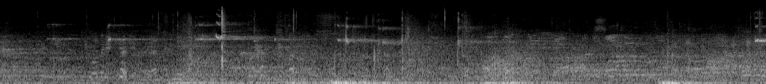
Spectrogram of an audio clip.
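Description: Footsteps thud on a wooden floor in a large echoing hall.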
